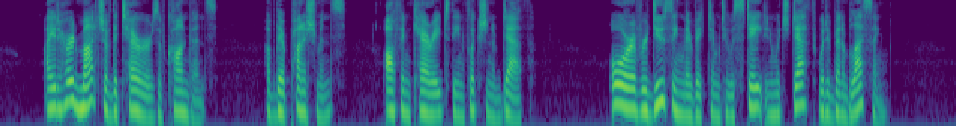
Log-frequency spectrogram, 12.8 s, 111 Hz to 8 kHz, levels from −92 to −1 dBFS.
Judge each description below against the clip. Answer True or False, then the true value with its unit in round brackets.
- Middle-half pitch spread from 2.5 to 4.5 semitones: True (4.0 semitones)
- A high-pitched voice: False (175 Hz)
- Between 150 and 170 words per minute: True (160 wpm)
